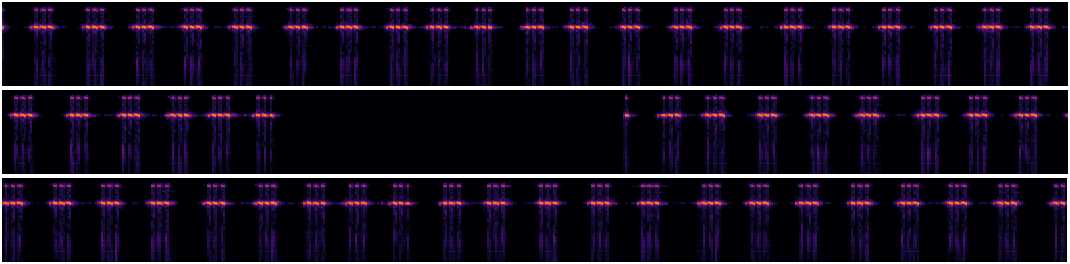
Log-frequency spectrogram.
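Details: A cricket, presented as a sound to drive away rats, chirps in rapid regular shrill pulses about four per second, broken by a silent gap of nearly two seconds midway before resuming the same steady chirping.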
